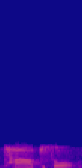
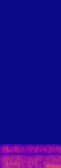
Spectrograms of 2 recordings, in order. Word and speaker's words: Topsail: The locals pronounce it Topsail.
